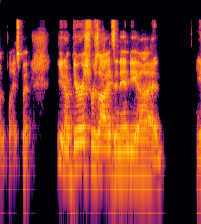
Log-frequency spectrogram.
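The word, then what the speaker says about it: Girish: sure I have it straight I said g geish pron correct I think I sent a voice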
